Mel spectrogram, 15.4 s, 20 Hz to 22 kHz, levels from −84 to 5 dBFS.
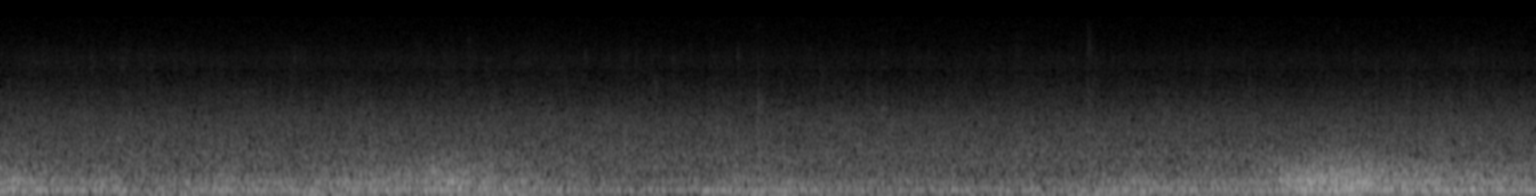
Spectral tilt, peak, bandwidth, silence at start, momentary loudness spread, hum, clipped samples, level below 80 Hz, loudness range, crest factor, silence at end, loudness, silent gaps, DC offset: -6.5 dB/octave; -20 dBFS; 16.5 kHz; 0 s; 9 LU; none; under 0.1%; -48 dBFS; 6 LU; 18 dB; 0 s; -39 LUFS; none; under 0.1%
